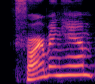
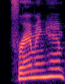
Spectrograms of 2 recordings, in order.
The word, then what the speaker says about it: Framingham: was held at Massachusetts State Police Headquarters in Farmingham Farmingham massholes look what I moved to UMass ammer I couldn't pronounce Worcester correctly for at least two semesters so Framingham Framingham something like that took place with testimony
